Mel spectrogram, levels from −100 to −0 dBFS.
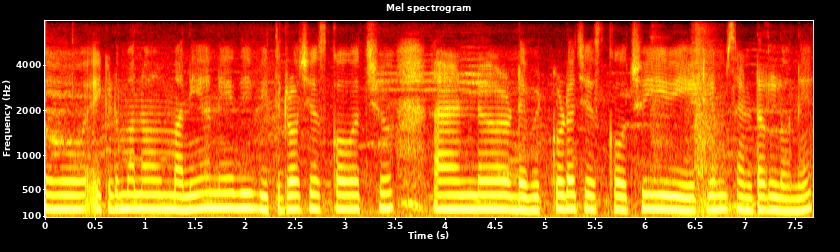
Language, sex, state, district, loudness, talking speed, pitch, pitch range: Telugu, female, Andhra Pradesh, Krishna, -14 LUFS, 115 wpm, 210 Hz, 200-215 Hz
